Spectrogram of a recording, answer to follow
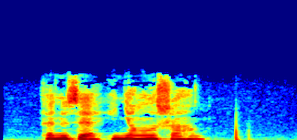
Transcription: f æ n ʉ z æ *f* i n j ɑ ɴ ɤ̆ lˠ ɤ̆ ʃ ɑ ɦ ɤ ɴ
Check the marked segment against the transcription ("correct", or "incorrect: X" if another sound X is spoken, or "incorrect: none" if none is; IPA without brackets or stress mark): incorrect: h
